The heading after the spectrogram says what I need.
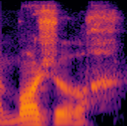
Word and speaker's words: bonjour: হ্যাঁ, বঁজোর, ঠিক আছে, বনজোর, এনটা নাকে চলে যাবে আর কি, বং, হ্যাঁ, বঁজোর এরকম আর কি।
